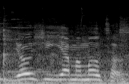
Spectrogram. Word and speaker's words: Yohji Yamamoto: All right, so this is, how do you pronounce his name? Yohji Yamamoto.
